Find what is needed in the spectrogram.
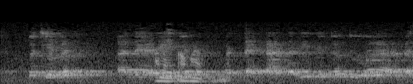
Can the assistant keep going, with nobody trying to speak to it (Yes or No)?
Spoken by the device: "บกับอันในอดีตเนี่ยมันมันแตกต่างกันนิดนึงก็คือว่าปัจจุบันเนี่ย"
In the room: No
